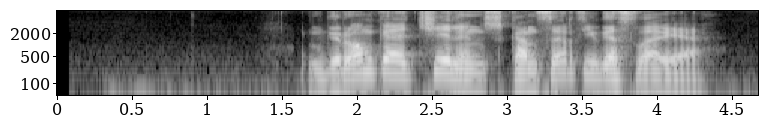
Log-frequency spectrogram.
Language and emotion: Russian, positive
